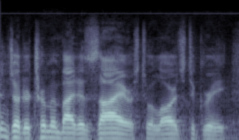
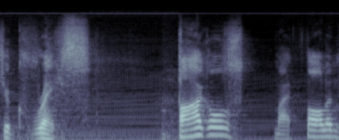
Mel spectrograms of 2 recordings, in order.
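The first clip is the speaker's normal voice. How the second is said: usual speaking voice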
